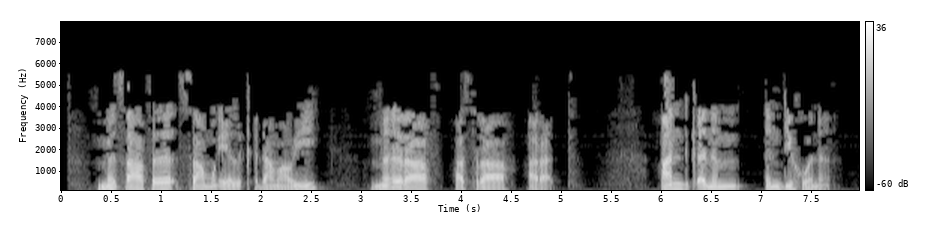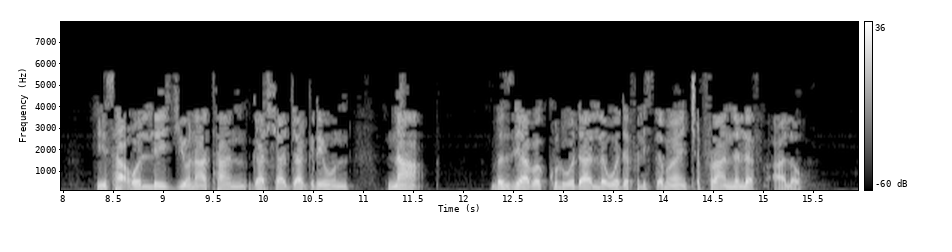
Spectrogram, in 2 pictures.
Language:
Amharic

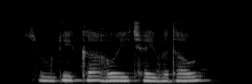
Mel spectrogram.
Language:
Magahi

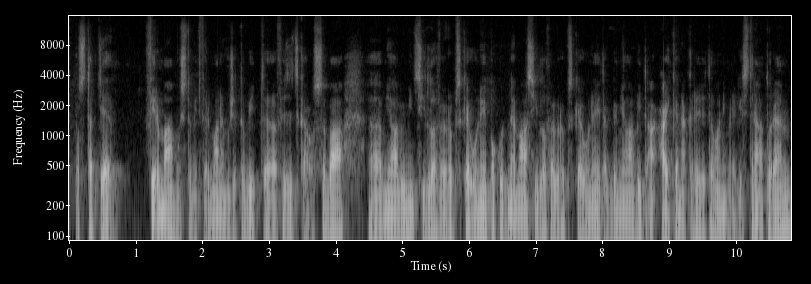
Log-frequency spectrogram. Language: Czech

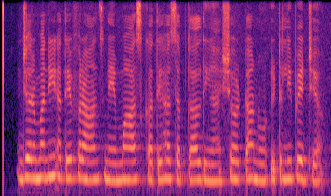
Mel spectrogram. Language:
Punjabi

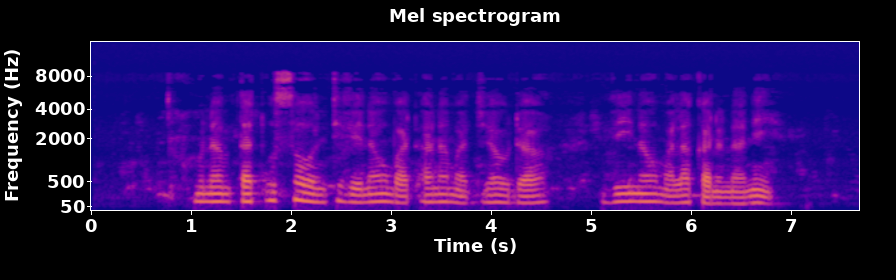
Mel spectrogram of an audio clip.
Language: Gidar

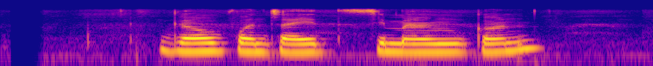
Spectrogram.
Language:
Nepali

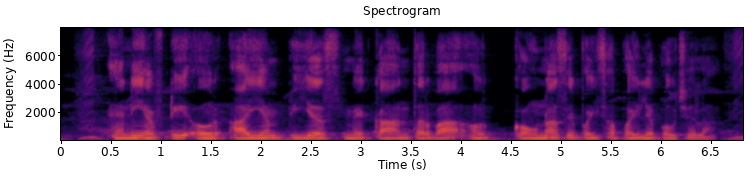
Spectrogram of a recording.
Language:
Bhojpuri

